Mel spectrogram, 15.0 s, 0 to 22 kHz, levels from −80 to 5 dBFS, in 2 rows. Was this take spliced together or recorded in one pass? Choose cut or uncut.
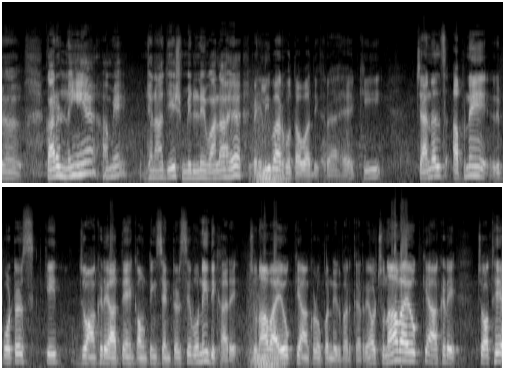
cut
